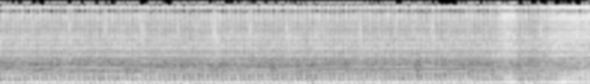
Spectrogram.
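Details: KTM XC-F single-cylinder after a boost start: steady thump at an even idle, about four beats a second, no misses or knocks, after starting fine once it cranked fast. Normal idle.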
